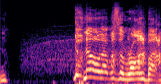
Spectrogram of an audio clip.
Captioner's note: crowd cheering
